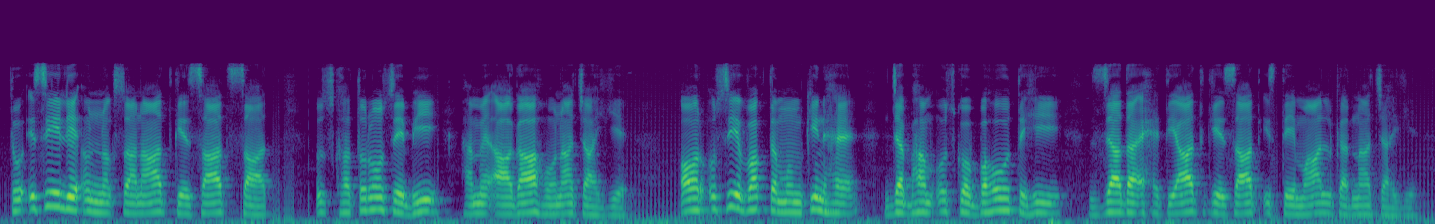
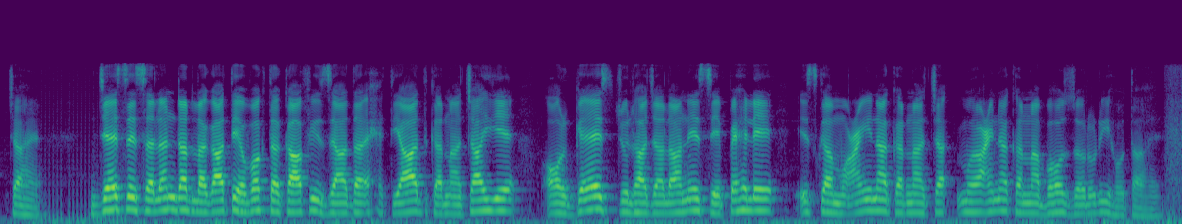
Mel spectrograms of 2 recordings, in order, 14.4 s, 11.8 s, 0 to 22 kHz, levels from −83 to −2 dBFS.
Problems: none marked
